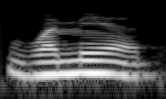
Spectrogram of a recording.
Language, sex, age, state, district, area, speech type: Kashmiri, male, 18-30, Jammu and Kashmir, Shopian, rural, read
